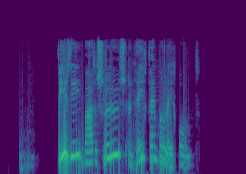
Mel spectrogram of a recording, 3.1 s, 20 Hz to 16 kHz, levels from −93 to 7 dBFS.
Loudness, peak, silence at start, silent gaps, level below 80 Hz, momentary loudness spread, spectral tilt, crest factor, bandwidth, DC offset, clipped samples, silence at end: -34 LUFS; -20 dBFS; 0.25 s; 0.64-0.72 s; -60 dBFS; 11 LU; -4 dB/octave; 16 dB; 8 kHz; under 0.1%; under 0.1%; 0.7 s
